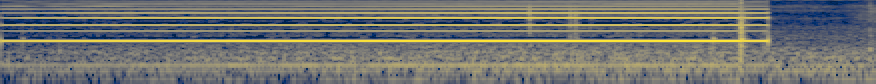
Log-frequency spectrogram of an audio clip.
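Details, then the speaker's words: Homemade DIY electrocardiograph monitor on the maker's own body: when an electrode comes off and the signal is lost, a steady unbroken high beep sounds for almost four seconds, then cuts off, a lead-off flatline tone. "Parce que c'est ça, desfois l'électrode se décolle puis ce qu'il arrive, c'est que ça me dit que je suis mort quand il n'y a plus de signal qui"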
